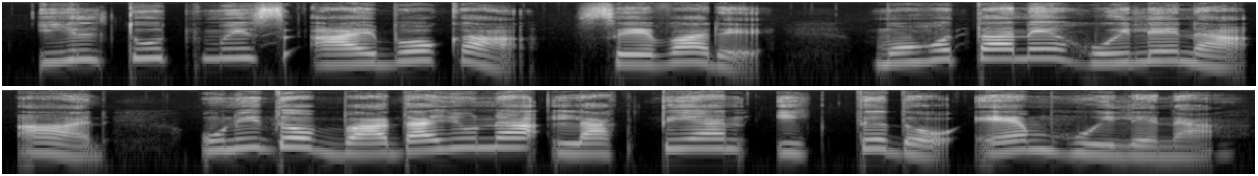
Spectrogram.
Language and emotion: Santali, neutral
